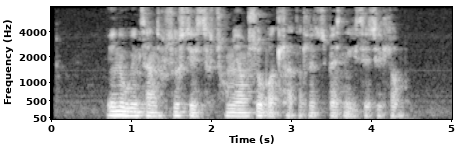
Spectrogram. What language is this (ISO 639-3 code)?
mon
